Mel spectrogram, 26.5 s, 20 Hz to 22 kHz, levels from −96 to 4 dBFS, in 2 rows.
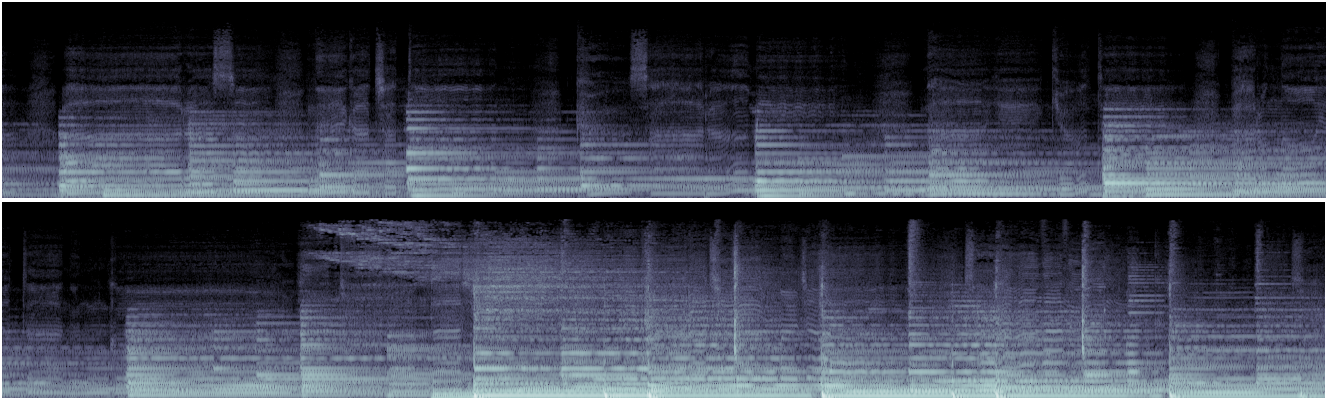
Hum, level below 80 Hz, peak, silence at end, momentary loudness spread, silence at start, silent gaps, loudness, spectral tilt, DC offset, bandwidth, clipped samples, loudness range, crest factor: none; -26 dBFS; -2 dBFS; 0 s; 18 LU; 0 s; none; -22 LUFS; -7.5 dB/octave; under 0.1%; 14 kHz; under 0.1%; 13 LU; 20 dB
